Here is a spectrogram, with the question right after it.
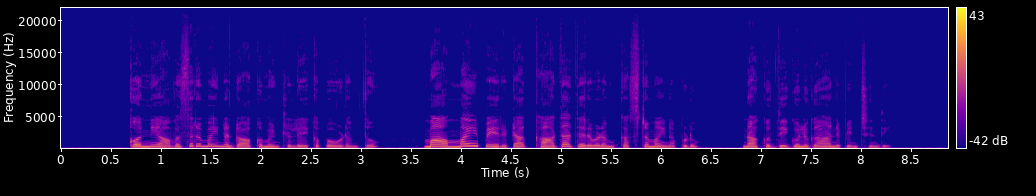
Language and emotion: Telugu, sad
